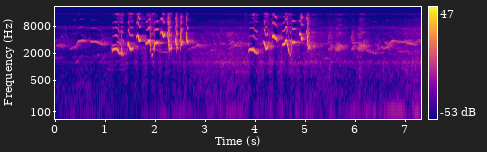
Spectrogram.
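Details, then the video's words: Oriental magpie-robin in a training recording for young birds, fast nembak rapat singing: two tight bursts of sharp, varied whistled notes a few seconds apart, with faint low hum beneath. "TERAPI KACER BAHAN CEPAT NEMBAK RAPAT"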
